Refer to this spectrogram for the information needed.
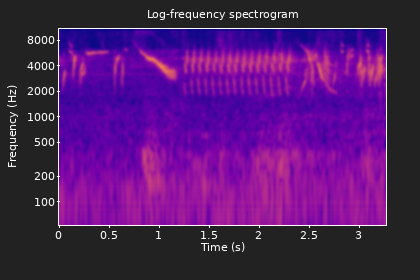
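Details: Two male European goldfinches at the Rumbeke bird fair on 16 October 2021 sing a lively twittering song: high buzzy trills, quick rattling note runs and sharp descending slurred whistles, with faint low murmur underneath.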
